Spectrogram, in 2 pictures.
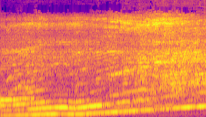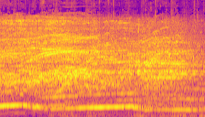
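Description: A played-back vehicle engine sound effect: a tone that climbs steadily in pitch for about four seconds, drops suddenly about halfway through, holds steady, then drops again shortly before the end.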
